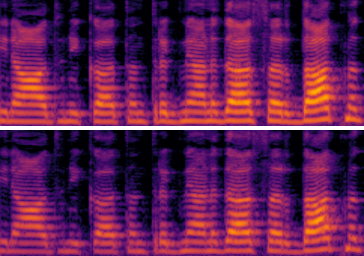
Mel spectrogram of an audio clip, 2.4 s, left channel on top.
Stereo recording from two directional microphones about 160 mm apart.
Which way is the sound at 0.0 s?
40° left (ahead or behind).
